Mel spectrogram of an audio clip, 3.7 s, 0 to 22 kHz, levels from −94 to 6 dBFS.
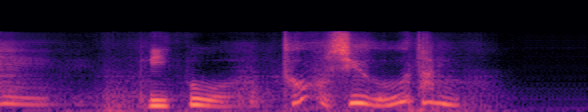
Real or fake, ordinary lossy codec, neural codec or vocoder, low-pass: fake; none; codec, 16 kHz, about 1 kbps, DyCAST, with the encoder's durations; none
